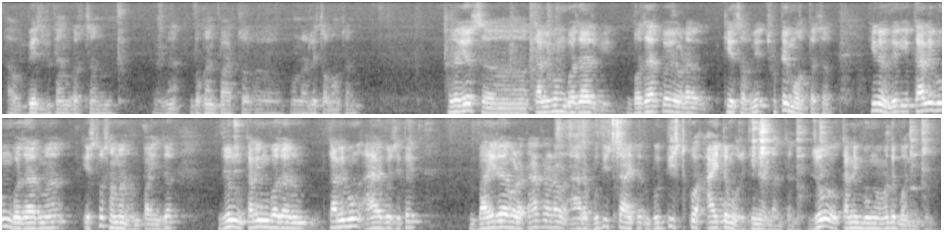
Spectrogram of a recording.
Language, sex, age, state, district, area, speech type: Nepali, male, 45-60, West Bengal, Kalimpong, rural, spontaneous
